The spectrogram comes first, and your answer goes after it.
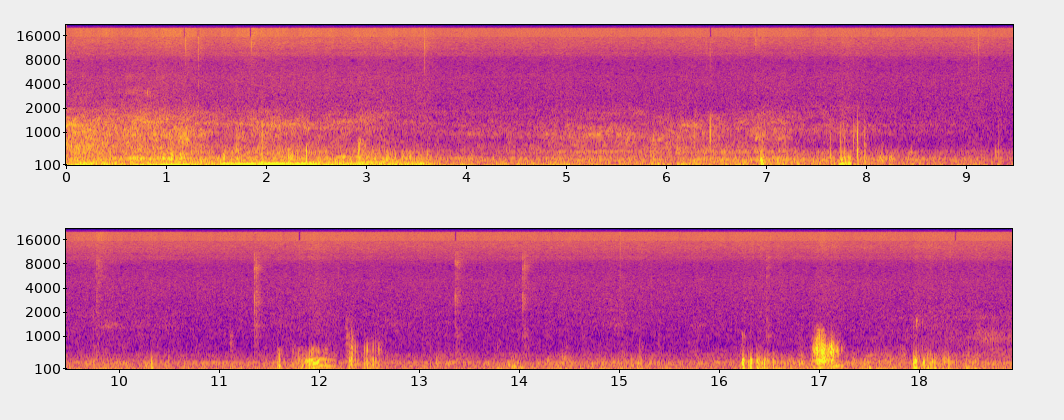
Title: Kind of loud tummy noises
